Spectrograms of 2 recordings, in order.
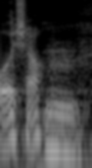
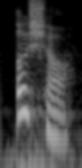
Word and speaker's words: Usher: Usher. Say umbrella for me. Umbrella. Umbrella. Now say Usha. Usha. Say unicorn for me. Unicorn. Is it Usha again?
